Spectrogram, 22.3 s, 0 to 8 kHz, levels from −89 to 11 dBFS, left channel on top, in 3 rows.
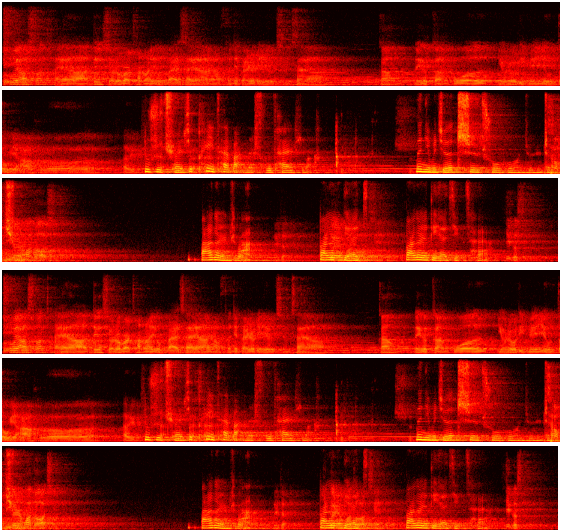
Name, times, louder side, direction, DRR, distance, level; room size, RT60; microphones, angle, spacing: voice 1, 0.0-4.3 5.0-8.7 9.0-9.3 9.9-10.2 12.6-12.8 14.6-15.6 18.5-18.7 19.1-19.9 21.6-21.8, right 3 dB, 35° right, 3 dB, 0.5 m, -31 dB
sound 1, 2.0-15.5, equal, 35° left, 1.9 m, -45 dB
voice 2, 9.3-11.7 13.0-15.2 17.5-18.2 19.1-19.6 20.3-21.4, left 2 dB, 15° left, 9 dB, 0.3 m, -23 dB
19.5 x 8.7 x 3.1 m, 2.6 s
head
